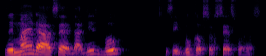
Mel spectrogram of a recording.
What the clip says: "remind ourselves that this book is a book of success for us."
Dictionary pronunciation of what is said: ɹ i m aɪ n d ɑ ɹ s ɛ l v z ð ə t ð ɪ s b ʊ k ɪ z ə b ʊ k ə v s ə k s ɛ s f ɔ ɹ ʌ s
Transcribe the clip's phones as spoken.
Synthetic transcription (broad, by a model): ɹ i m aɪ n d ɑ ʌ s ɛ l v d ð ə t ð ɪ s b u k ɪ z ə b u k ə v s ə k s ɛ s f ɔ ɹ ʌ s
